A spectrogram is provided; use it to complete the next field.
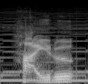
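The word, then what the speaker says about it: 入る: It's a another compound word from which is from Uru actually more often than not in uh modern in modern Japanese as pronounced actually as hieru.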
